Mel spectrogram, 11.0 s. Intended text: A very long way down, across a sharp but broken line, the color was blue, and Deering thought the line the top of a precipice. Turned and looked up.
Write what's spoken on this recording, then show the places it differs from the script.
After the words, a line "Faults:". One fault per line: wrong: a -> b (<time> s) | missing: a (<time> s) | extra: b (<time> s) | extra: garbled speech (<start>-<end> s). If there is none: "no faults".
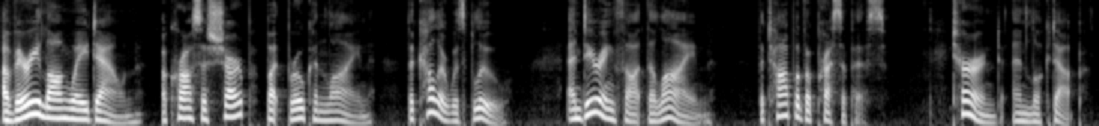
A very long way down, across a sharp but broken line, the color was blue, and Deering thought the line the top of a precipice. Turned and looked up.
Faults:
no faults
